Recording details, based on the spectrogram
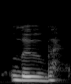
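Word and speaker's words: Louvre: It's the Lou. Lou. Okay. You You do not pronounce the R.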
